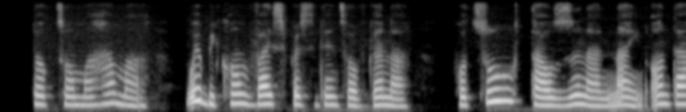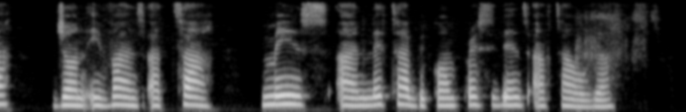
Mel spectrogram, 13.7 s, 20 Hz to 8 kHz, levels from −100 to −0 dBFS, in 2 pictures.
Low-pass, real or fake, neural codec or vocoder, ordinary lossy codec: 7.2 kHz; real; none; none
